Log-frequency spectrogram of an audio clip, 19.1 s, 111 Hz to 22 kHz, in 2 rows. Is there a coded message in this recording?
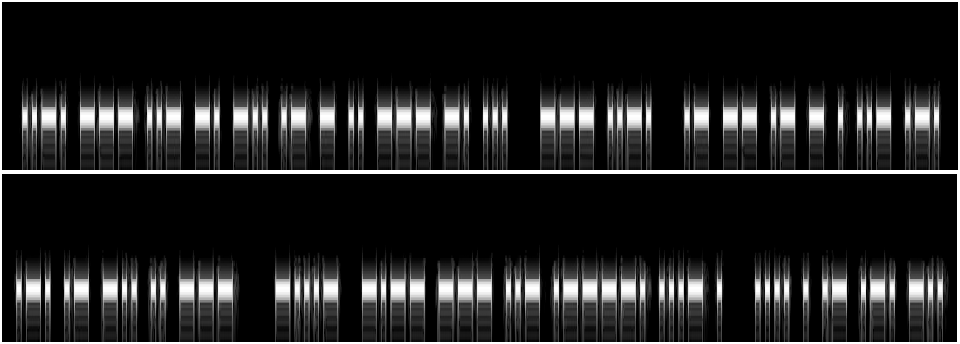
Yes: Morse code from 0.2 to 19.0 s, heard as a keyed tone, about 25 wpm, 600 Hz. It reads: FOUNDATIONS OF AMATEUR RADIO <BT> YOU'VE HEARD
